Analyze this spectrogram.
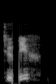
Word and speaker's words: Zurich: But when we pronounce the name of the Swiss city Zurich, we make ц soft.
